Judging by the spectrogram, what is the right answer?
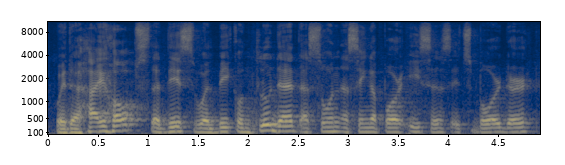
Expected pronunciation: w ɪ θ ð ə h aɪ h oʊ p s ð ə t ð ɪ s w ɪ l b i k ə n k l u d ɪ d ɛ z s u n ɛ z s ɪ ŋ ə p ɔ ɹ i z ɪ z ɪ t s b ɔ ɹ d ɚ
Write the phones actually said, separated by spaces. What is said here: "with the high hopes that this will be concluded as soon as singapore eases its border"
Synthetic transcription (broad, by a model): w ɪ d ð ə h aɪ h oʊ p s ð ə t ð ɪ s w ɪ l b i k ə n k l u d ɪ d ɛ s u n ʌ s ɪ ŋ ə p ɔ ɹ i s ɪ s ɪ t s b ɔ ɹ d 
